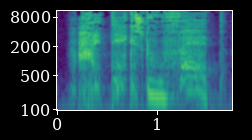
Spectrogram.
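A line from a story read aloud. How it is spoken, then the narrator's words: Whisper. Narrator (French): chuchota Harry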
